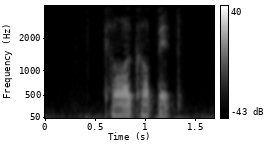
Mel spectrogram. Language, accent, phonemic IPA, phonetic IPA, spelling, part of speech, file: Armenian, Eastern Armenian, /kʰɑʁɑkʰɑˈpet/, [kʰɑʁɑkʰɑpét], քաղաքապետ, noun, Hy-քաղաքապետ.ogg
- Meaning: mayor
